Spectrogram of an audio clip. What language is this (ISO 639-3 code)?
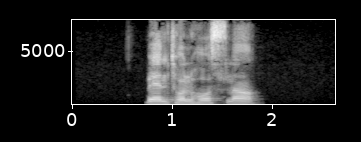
fas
